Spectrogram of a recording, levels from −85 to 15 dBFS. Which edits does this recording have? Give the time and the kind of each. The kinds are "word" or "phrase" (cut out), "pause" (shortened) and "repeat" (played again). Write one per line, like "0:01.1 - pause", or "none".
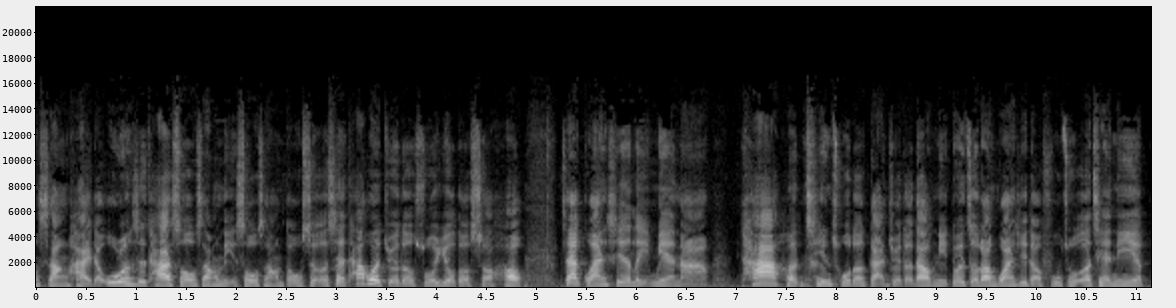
none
